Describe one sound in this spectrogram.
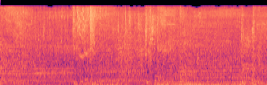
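Car tyres screech on the road.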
